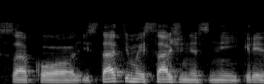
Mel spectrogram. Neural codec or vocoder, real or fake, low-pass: codec, 16 kHz, 4.8 kbps, FACodec; fake; 7.2 kHz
